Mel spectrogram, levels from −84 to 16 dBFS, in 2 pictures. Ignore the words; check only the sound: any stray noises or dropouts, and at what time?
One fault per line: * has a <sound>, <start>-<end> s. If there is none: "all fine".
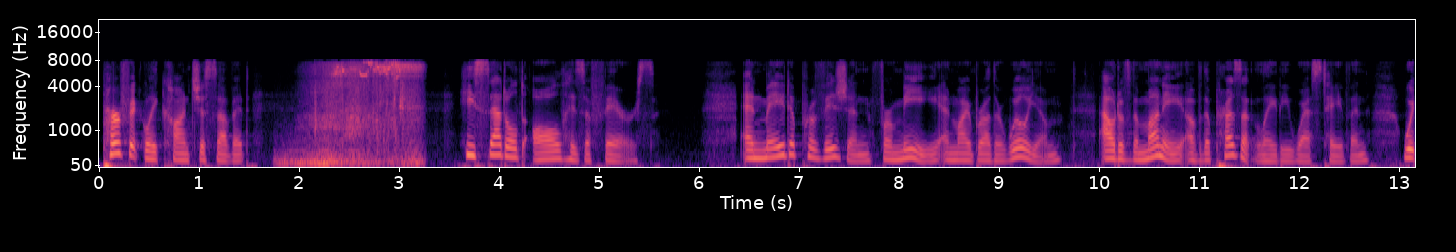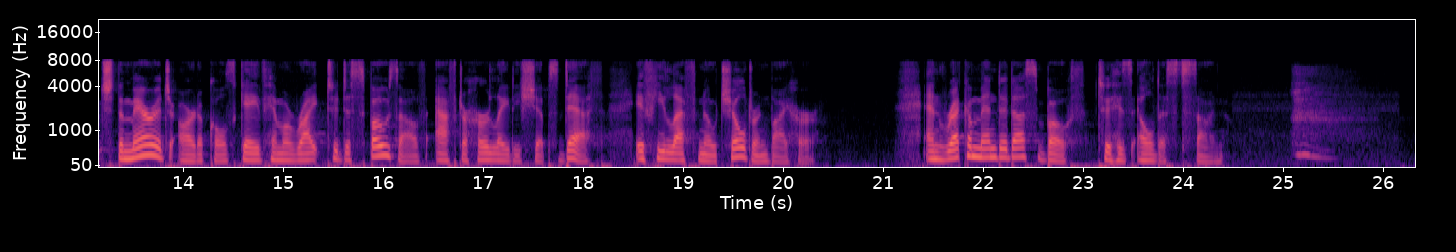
* has a squeak, 1.8-3.3 s
* has a sigh, 25.1-26.0 s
